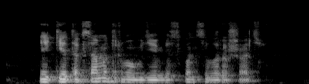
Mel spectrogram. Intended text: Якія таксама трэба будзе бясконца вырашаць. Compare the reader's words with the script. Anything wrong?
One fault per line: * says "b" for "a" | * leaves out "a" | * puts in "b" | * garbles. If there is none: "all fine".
all fine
